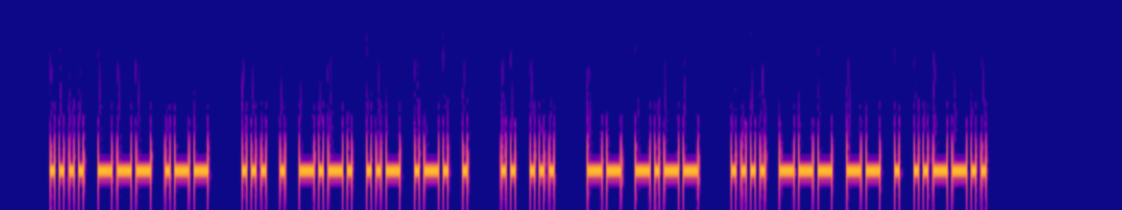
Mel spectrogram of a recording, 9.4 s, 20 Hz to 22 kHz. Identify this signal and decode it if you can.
Morse code, heard as a keyed tone, about 28 wpm, 700 Hz. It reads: HOW SECURE IS MY HOME?
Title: Sentences from Top 1200 Words 30wpm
